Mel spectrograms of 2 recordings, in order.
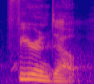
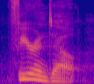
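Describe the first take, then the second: No difference in how they are said.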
